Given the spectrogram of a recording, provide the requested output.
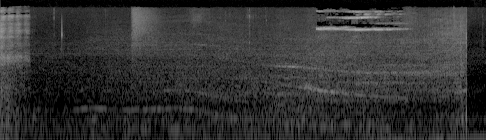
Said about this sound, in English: There's a train.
